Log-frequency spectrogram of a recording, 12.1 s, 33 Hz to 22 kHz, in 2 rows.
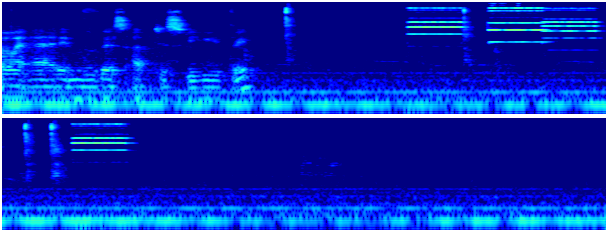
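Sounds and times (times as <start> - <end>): ceiling fan motor hum: 0.0 - 12.0
electronic beeps: 4.1 - 6.1, 6.7 - 7.4.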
